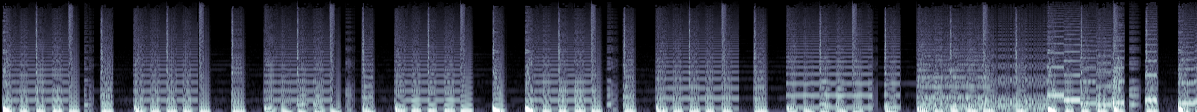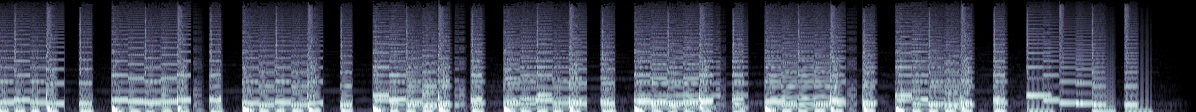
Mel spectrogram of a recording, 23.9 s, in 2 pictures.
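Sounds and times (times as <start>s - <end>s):
music: 0.0s - 23.9s.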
